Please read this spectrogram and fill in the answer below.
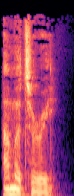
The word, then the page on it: amatory: British English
